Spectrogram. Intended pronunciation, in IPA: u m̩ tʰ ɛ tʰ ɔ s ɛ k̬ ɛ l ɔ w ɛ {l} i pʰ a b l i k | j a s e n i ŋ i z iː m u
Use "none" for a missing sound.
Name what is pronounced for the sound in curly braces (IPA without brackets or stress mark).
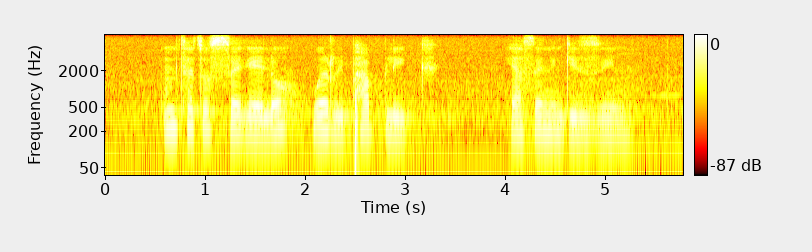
r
